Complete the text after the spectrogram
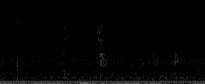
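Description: A plastic wrapper crinkles.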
